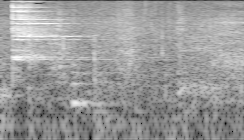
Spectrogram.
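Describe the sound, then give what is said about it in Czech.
A bright, ringing clink of glasses of Moravian orange wine touching in a toast near the start, its high shimmer lingering briefly over a soft background with faint murmuring. “Ale na to se napijeme a budeme pokračovat dále.”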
